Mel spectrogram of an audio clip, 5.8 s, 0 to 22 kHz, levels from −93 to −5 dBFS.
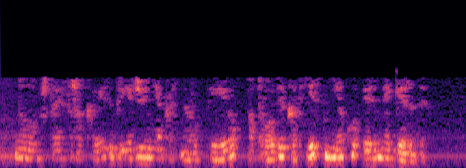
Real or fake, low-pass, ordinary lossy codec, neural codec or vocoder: real; 10.8 kHz; AAC, 16 kbps; none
